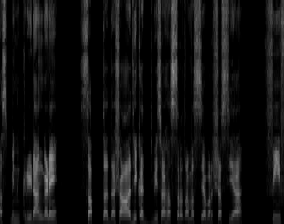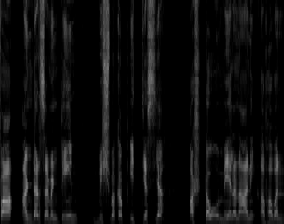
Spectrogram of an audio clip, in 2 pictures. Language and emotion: Sanskrit, neutral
